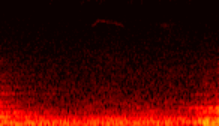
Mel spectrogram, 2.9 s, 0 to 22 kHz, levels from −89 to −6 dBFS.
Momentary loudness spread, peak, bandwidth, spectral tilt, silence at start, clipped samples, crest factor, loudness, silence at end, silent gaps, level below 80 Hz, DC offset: 6 LU; -32 dBFS; over 20 kHz; -7 dB/octave; 0 s; under 0.1%; 18 dB; -53 LUFS; 0 s; none; -54 dBFS; under 0.1%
